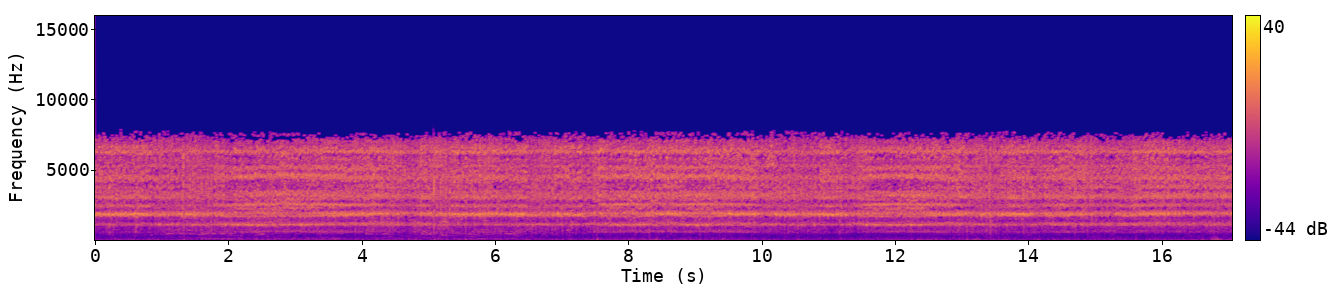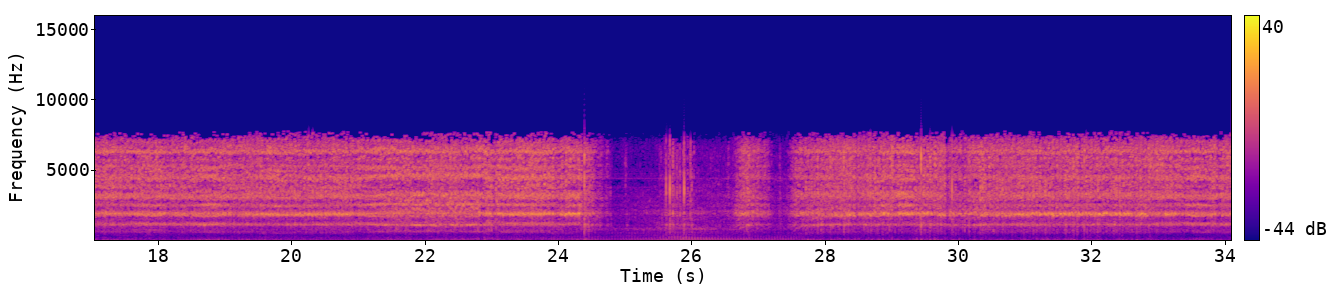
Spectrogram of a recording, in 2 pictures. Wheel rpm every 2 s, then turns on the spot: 160, 160, 160, 160, 160, 160, 160, 160, 170, 160, 160, 160, 50, 40, 160, 160, 160.
24-26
